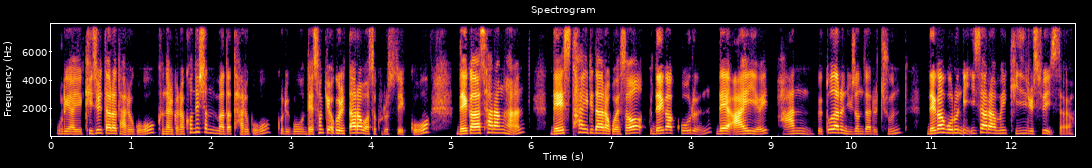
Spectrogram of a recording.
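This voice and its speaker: Fast-talking woman counselor, dry sound. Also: darkish tone, no room sound. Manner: acts out mother and child lines in higher voices. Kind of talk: parenting advice talk.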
